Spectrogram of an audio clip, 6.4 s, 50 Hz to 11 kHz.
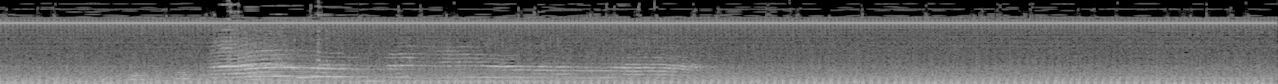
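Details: Three-year-old boy with 7 months of difficulty breathing who can't sleep at night: high-pitched, whistling noises with breaths, fitting stridor from a narrowed upper airway.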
